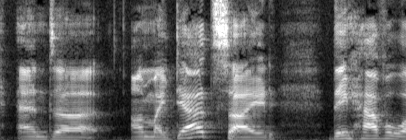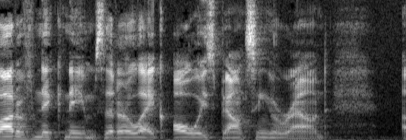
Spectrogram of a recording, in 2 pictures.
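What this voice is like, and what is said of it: Mexican accent. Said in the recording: “I'm actually Mexican, if you couldn't tell from my accent”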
